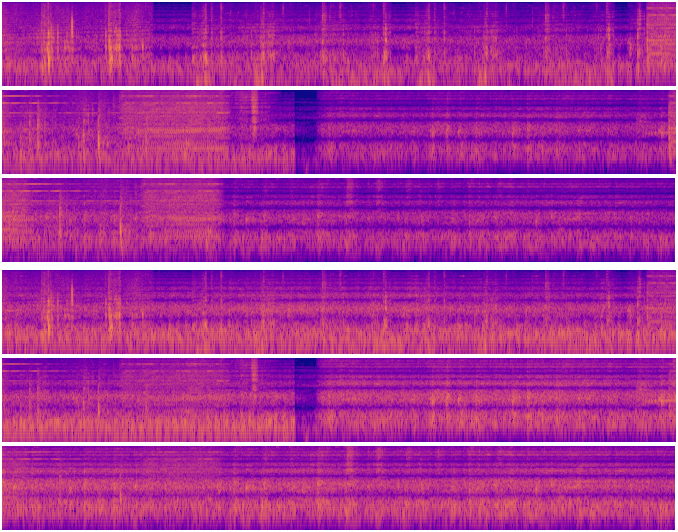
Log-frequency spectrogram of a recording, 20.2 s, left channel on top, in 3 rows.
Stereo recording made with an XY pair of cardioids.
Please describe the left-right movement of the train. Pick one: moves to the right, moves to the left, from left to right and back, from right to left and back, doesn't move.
doesn't move.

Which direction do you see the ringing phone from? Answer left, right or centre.
left.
